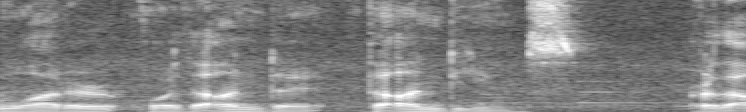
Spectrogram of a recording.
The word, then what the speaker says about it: undine: The element of water is controlled by the nymphs of the water or the un the undines or the undying.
